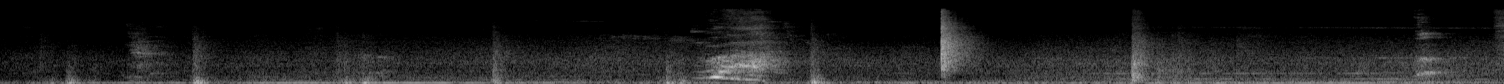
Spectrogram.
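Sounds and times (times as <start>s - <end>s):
dull thud: 1.9s - 2.2s
sharp slaps: 9.4s - 9.9s.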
